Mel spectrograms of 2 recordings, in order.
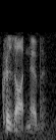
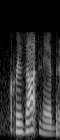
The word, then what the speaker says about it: crizotinib: The trade name is Xalkori, and the generic, I'm sure you'll probably hear from Dr. Pinnell later, is Crizotinib. – Crizotinib.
